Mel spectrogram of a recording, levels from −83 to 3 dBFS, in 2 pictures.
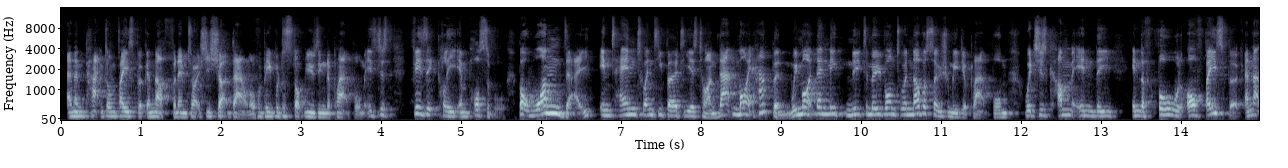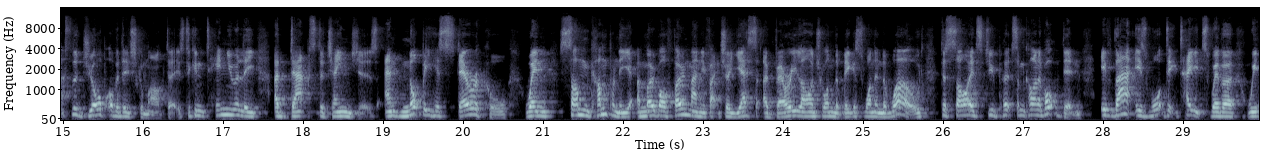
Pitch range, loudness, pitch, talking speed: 135-180 Hz, -25 LUFS, 150 Hz, 215 wpm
